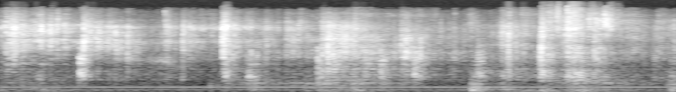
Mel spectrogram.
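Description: Chicken frying in a pan is stirred, giving a faint sizzle broken by scraping and clattering strokes at irregular intervals, with a low steady hum beneath.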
